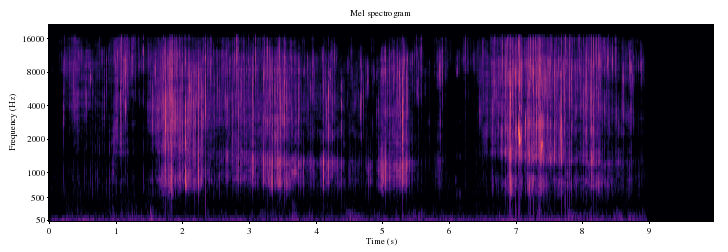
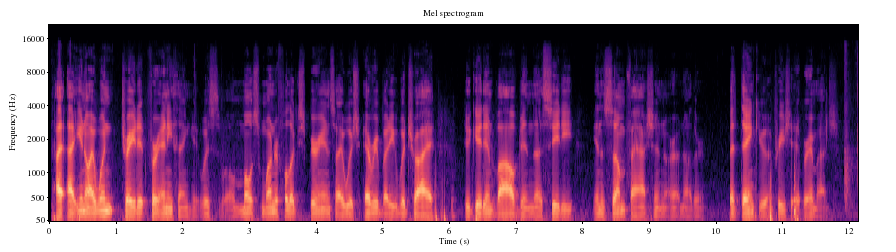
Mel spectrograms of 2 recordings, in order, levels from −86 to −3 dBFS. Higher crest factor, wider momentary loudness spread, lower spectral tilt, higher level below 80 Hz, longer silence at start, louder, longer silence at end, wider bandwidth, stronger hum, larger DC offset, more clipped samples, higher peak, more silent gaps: first, 30 dB vs 22 dB; first, 17 LU vs 14 LU; second, 3 dB/octave vs -6 dB/octave; second, -68 dBFS vs -44 dBFS; about the same, 0.15 s vs 0.05 s; second, -35 LUFS vs -22 LUFS; first, 1.05 s vs 0.15 s; first, 17 kHz vs 15 kHz; neither; neither; neither; second, -10 dBFS vs 0 dBFS; neither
